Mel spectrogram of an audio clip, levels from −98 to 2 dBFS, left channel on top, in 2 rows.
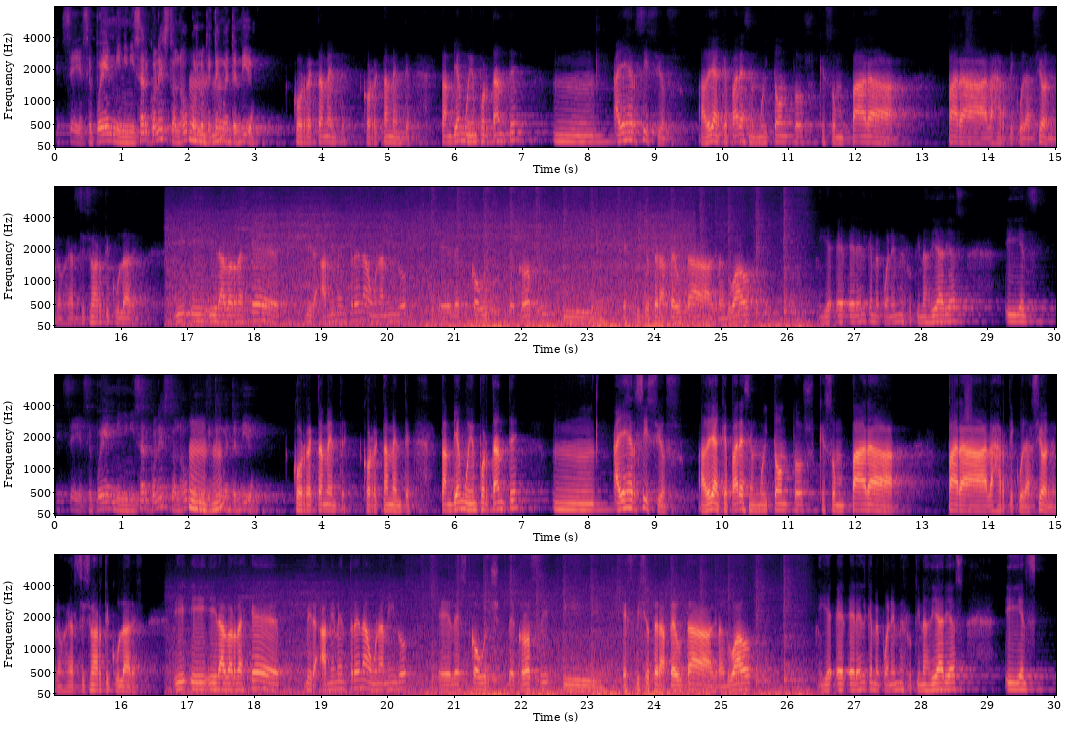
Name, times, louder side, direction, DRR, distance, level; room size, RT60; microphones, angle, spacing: voice 1, 0.2-3.0, left 4 dB, 85° left, 14 dB, 0.6 m, -34 dB
voice 2, 2.0-2.5 3.6-7.0 7.5-8.1 8.4-9.3 9.6-12.6 13.4-16.2 16.8-18.4 18.7-20.3 20.8-23.2 23.5-25.5 26.4-29.7, right 6 dB, 70° right, 17 dB, 0.4 m, -29 dB
sound 1, 16.6-24.6, left 2 dB, 45° left, 0.8 m, -42 dB
Run, 20.3-26.3, equal, 5° left, 1.9 m, -37 dB
13.5 x 11.0 x 4.5 m, 1.5 s
head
